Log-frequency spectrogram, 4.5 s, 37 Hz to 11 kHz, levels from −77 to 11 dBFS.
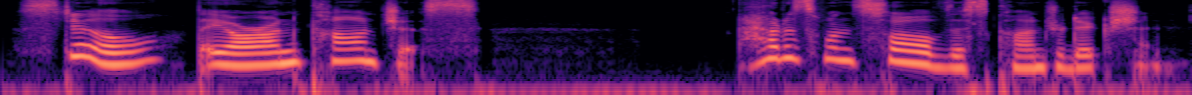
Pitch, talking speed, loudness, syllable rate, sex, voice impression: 255 Hz, 135 wpm, -16 LUFS, 5.5 syllables/s, female, very feminine, slightly young, slightly adult-like, very thin, very tensed, powerful, very bright, hard, very clear, very fluent, cute, intellectual, slightly refreshing, slightly sincere, friendly, slightly reassuring, unique, slightly wild, very lively, intense, slightly sharp, light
